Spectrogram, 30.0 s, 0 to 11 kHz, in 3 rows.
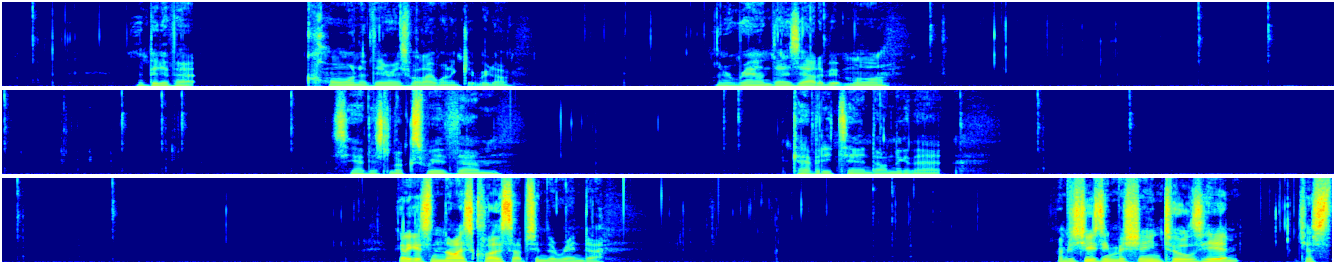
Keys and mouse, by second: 2.2-6.0 middle drag, 6.8-8.8 middle drag, 9.3-9.8 middle drag, 10.7-11.1 shift+middle drag, 11.2-12.0 middle drag, 15.9-16.4 middle drag, 17.0-17.6 middle drag, 18.3-19.9 middle drag, 20.6-24.0 middle drag.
